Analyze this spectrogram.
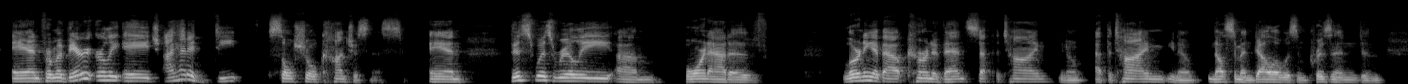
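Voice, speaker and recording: With an American accent, a man talks at a moderate pace and with lively intonation against a quiet background. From US West Coast, San Francisco. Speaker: city mayor, politician. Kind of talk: speaker series talk. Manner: halting, many fillers and repetitions.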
